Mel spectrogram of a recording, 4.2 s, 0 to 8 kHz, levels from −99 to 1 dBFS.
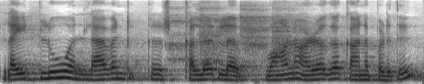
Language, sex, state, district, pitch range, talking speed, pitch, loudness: Tamil, female, Tamil Nadu, Nilgiris, 165-190 Hz, 125 wpm, 175 Hz, -14 LUFS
